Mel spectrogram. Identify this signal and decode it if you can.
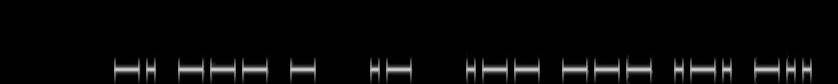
Morse code, heard as a keyed tone, about 15 wpm, 700 Hz. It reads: NOT A WORD
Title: Sentences from Top 1000 Words - Review Part 1 - 15wpm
